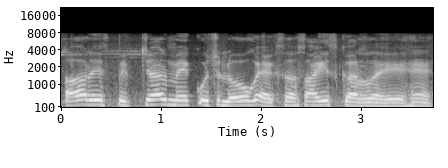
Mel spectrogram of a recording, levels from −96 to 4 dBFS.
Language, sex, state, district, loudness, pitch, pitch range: Hindi, male, Chhattisgarh, Raipur, -10 LUFS, 165 Hz, 145-180 Hz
